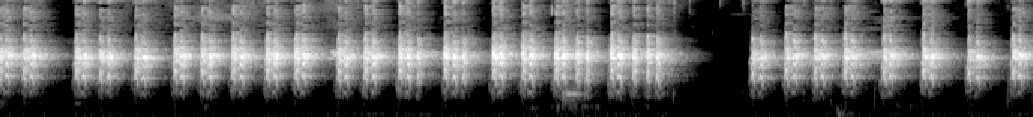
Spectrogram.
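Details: Cared-for yellow-vented bulbul cheerfully greeting its returning keeper: rapid, grating notes repeated about three times a second, a half-second silence, then the same chattering resumes.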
